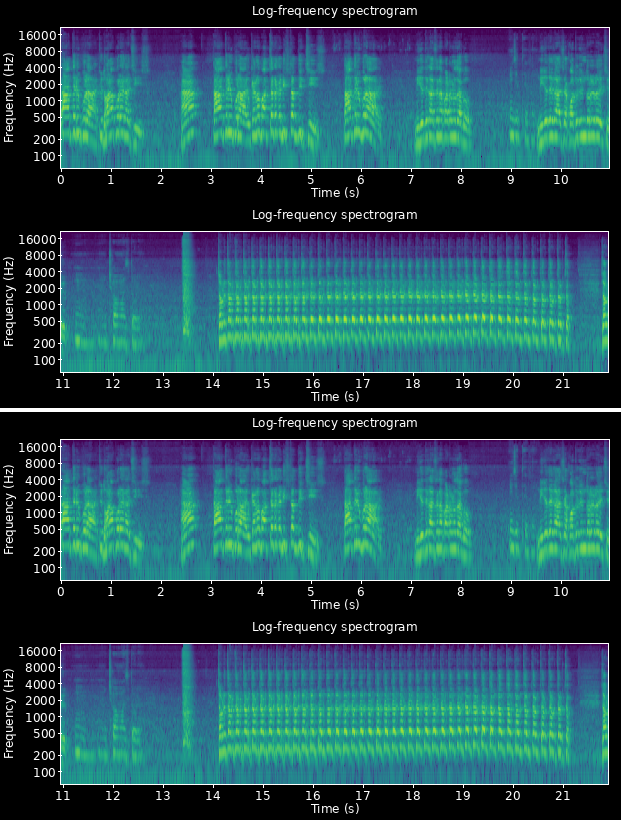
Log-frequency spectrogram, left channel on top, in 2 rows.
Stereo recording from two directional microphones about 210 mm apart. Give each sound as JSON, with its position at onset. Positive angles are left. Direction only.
{"t": 0.0, "sound": "a man's voice", "side_deg": -10}
{"t": 9.0, "sound": "speech", "side_deg": -25}
{"t": 9.6, "sound": "speech", "side_deg": -5}
{"t": 11.2, "sound": "speech", "side_deg": -20}
{"t": 14.1, "sound": "speech", "side_deg": -15}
